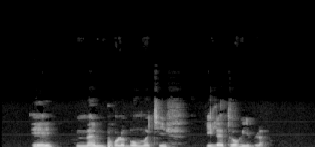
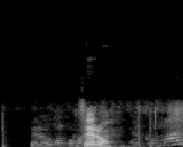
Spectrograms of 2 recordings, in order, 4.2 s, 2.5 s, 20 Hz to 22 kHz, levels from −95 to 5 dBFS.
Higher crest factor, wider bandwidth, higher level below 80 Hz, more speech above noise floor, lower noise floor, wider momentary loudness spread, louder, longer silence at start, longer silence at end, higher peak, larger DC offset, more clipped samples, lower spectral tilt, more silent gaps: about the same, 18 dB vs 22 dB; about the same, 7.6 kHz vs 7.6 kHz; first, -66 dBFS vs -74 dBFS; first, 51 dB vs 26 dB; first, -71 dBFS vs -53 dBFS; second, 12 LU vs 23 LU; about the same, -22 LUFS vs -23 LUFS; about the same, 0.45 s vs 0.4 s; first, 0.7 s vs 0 s; first, -4 dBFS vs -8 dBFS; neither; neither; first, -6.5 dB/octave vs -1.5 dB/octave; neither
